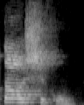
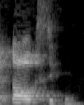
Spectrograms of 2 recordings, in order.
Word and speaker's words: tóxico: Eu já ouvi pessoa falar assim, tóxico. Se ele pronuncia dessa forma, quando ele for fazer a transcrição fonética, ele vai escrever errado. Porque o som vai mudar, não é tóxico, é tóxico. Certo?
